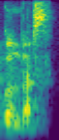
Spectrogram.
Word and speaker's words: Gundars: This is Gundars, if I pronounced his name correctly. Yes, Gundars. Everything is correct, everything is correct.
